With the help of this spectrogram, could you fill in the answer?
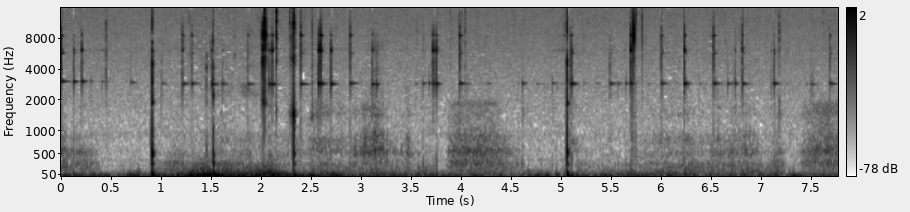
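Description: A small frosted glass perfume bottle, mostly covered by the hands, is tapped with long acrylic nail tips. Bright, short clicks and clinks ring out irregularly over a low rumbling, rustling background.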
